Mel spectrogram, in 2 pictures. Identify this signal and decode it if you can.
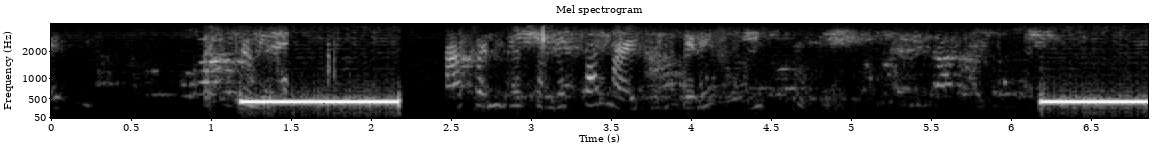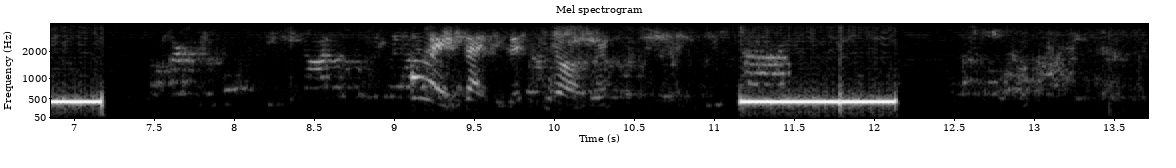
Ringback tone (Europe, 425 Hz), with speech.
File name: out- -2004- - - .4519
